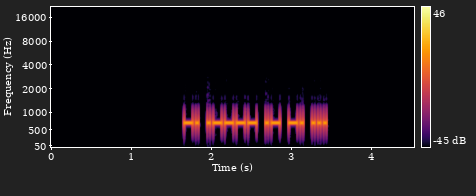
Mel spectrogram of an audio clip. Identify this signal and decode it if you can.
Morse code, heard as a keyed tone, about 30 wpm, 700 Hz. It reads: N1ANS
